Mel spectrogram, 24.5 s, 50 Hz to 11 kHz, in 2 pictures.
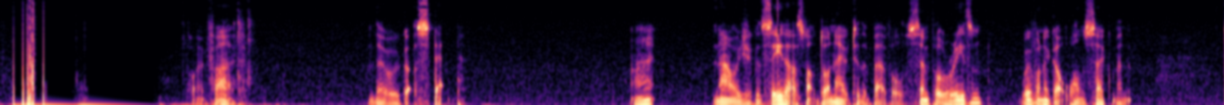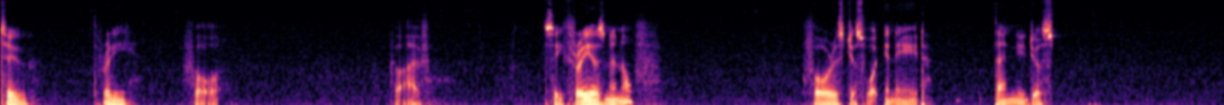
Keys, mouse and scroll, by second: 8.0-12.4 middle drag, 12.4-24.4 drag.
